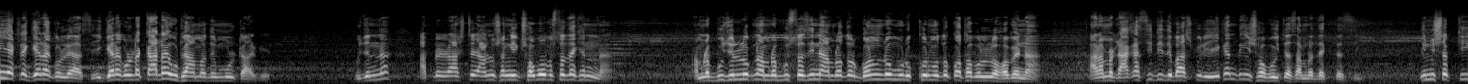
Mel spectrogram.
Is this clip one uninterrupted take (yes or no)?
yes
